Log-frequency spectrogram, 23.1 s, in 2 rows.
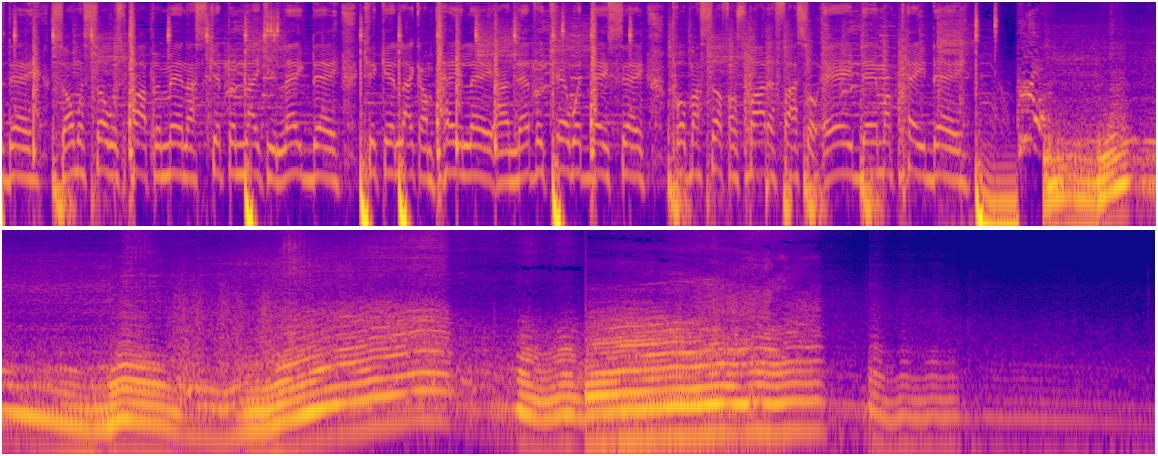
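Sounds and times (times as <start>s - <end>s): car engine revving: 9.6s - 23.0s.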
